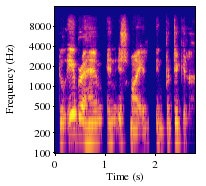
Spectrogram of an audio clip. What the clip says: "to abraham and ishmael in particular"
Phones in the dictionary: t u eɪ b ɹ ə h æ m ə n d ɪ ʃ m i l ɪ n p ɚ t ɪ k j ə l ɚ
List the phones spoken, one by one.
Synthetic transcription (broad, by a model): t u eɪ b ɹ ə h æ m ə n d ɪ s m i l ɪ n p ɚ t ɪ k j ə l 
